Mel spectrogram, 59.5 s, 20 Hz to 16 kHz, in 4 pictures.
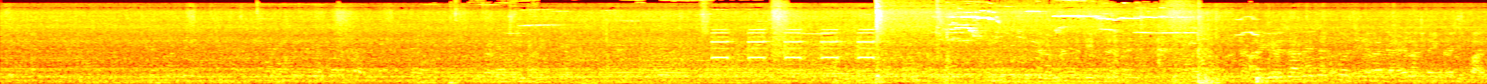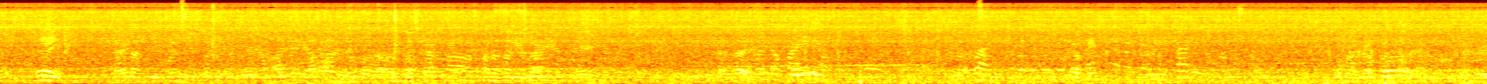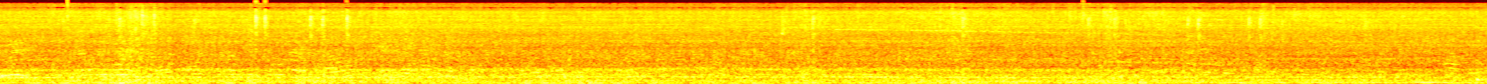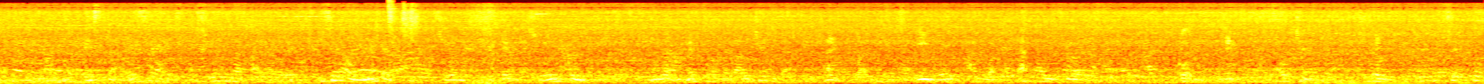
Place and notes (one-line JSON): {"title": "U de M, Medellín, Antioquia, Colombia - Viaje en metroplus desde estación Udem hasta belén", "date": "2021-11-08 14:07:00", "description": "Sonido ambiente en el metro plus entre las estaciones Udem y Belén.\nCoordenadas: 6°13'50.9\"N+75°36'33.9\"W\nSonido tónico: voces hablando, sonido de motor.\nSeñales sonoras: puertas hidráulicas abriendo, señal de abrir puertas, avisos por altavoces.\nGrabado a la altura de 1.60 metros\nTiempo de audio: 3 minutos con 40 segundos.\nGrabado por Stiven López, Isabel Mendoza, Juan José González y Manuela Gallego con micrófono de celular estéreo.", "latitude": "6.23", "longitude": "-75.61", "altitude": "1561", "timezone": "America/Bogota"}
